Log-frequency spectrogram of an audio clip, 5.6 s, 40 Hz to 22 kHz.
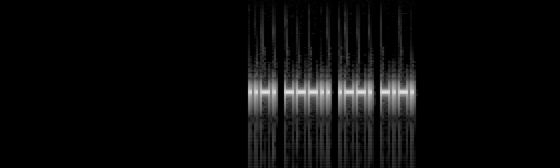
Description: Morse code, heard as a keyed tone, about 40 wpm, 700 Hz. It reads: F8PC
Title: DXCC-100 Call Signs - 4 Characters - Repeated 3x - 40wpm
